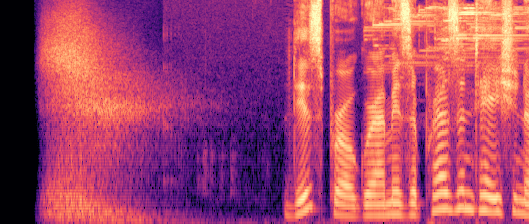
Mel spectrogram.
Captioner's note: rushing wind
